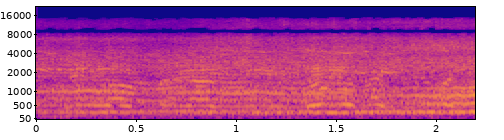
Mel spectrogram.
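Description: Autograss saloon car engines running on the dirt track: a steady engine note with some rises and falls in pitch.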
